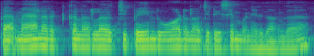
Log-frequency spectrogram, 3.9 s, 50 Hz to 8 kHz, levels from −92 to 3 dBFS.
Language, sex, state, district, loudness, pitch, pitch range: Tamil, male, Tamil Nadu, Kanyakumari, -17 LUFS, 110 Hz, 105-115 Hz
